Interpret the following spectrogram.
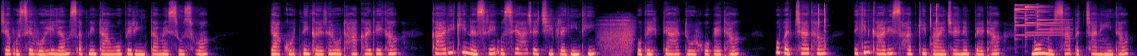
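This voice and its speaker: A woman narrating a novel audiobook in a slow, measured, somber way. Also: high-pitched, little pitch movement, warm tone, breathy edge. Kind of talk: novel reading.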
